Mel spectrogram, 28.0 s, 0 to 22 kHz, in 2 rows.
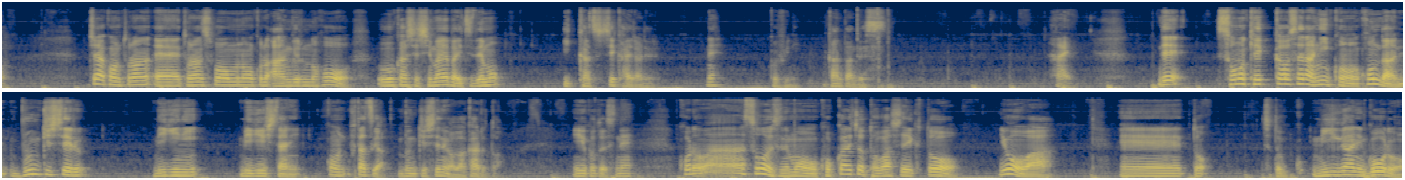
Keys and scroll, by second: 8.7 super+z.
